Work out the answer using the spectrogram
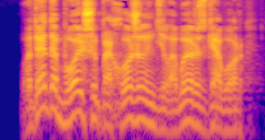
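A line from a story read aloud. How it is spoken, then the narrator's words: Chuckling. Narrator (Russian): хохотнул Аас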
